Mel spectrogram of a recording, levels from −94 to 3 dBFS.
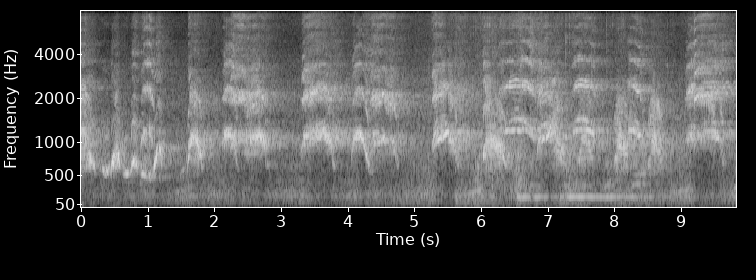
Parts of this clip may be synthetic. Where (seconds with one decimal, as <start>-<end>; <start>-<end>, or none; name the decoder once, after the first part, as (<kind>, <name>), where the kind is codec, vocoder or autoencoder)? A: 0.0-4.4 (vocoder, Vocos)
